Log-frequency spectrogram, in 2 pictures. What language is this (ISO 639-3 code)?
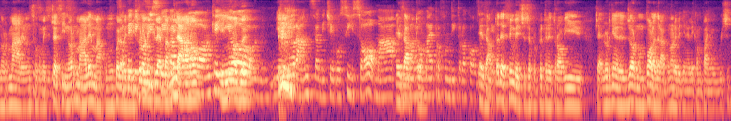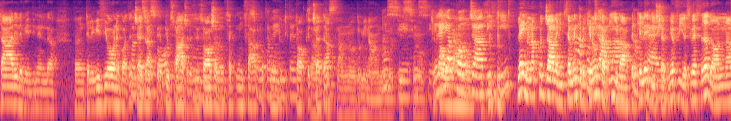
ita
